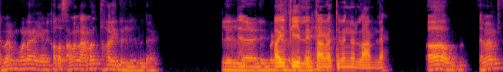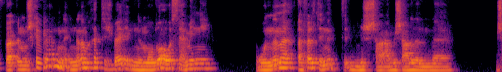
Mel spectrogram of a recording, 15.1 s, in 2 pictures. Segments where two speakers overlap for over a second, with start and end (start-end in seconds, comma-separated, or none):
3.5-5.0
